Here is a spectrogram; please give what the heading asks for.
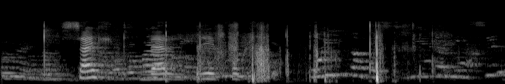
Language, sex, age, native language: Icelandic, female, 10, Icelandic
